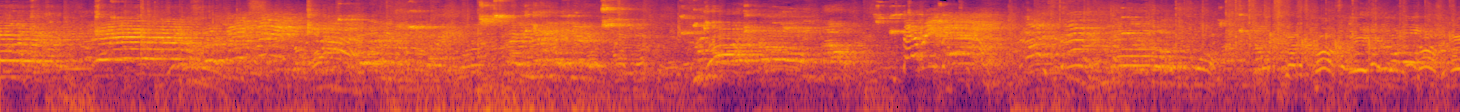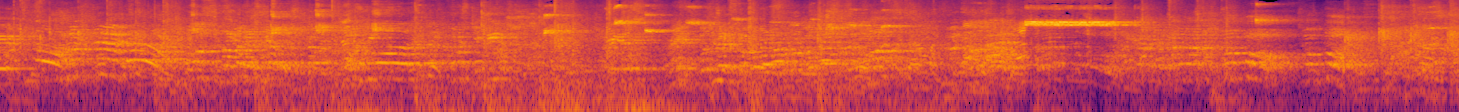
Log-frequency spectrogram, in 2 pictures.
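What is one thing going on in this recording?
A crowd chatters and cheers in a large echoing gym.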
